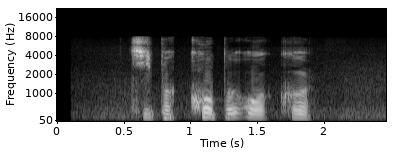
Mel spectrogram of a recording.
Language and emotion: Russian, neutral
